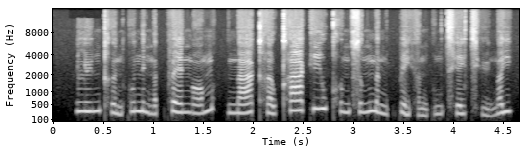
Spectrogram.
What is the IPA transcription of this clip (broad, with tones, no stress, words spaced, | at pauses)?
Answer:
lyː˨˧ŋkʰɵ˨˩nkʷɐ˧nɪ˨˩ŋ ɐ˥k̚fɛː˨˧ŋɔː˨˥m | n̪aː˨˥kʰɐ˨wkʰaː˥ kiː˥wkʰʊ˨˧ŋsʊ˨˥ŋ n̪ɐ˨nɪ˥k̚pe˨˩jhɐ˨˩ŋ kʷɪ˧ŋt͡sʰe˨˧jt͡sʰyː˨˩ n̪ɐ˥j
